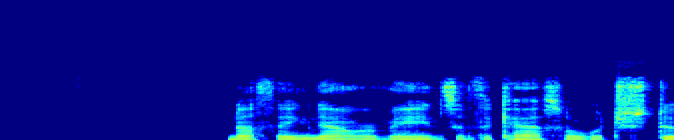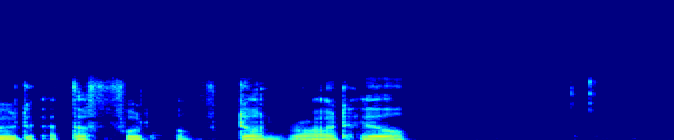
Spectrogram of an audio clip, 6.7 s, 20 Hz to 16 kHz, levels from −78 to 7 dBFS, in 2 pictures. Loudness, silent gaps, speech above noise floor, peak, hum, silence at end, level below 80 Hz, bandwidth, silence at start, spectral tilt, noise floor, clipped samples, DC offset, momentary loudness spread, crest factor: -33 LUFS; none; 51 dB; -14 dBFS; none; 1.35 s; -70 dBFS; 7.6 kHz; 1.15 s; -4 dB/octave; -84 dBFS; under 0.1%; under 0.1%; 7 LU; 20 dB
